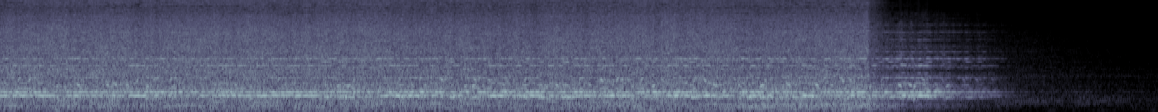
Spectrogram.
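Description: Loud electronic music with dense noise and steady droning tones plays through loudspeakers, then stops abruptly and fades into silence.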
